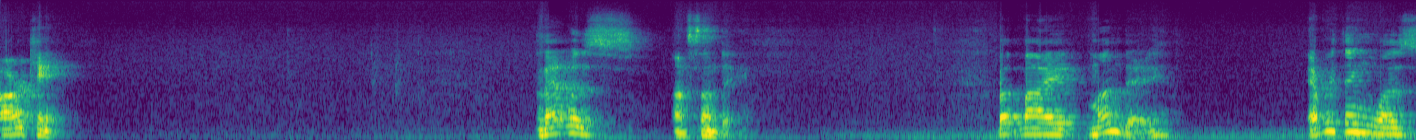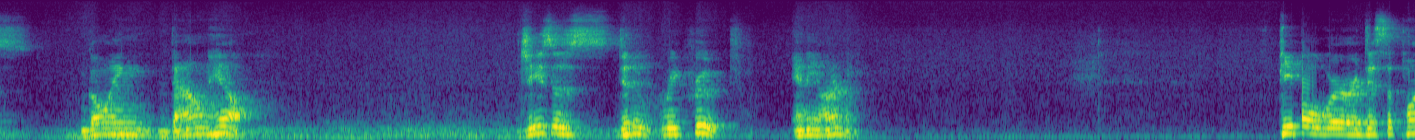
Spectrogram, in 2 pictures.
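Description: A middle-aged man speaks calmly in short phrases, with pauses, in an echoing room.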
